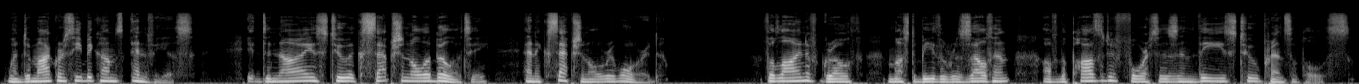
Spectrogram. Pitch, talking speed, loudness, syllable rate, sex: 135 Hz, 125 wpm, -20 LUFS, 5.0 syllables/s, male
